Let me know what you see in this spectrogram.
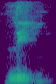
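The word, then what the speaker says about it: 理: there's a character for that this character is pronounced Li it means rationality and reasoning it means the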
